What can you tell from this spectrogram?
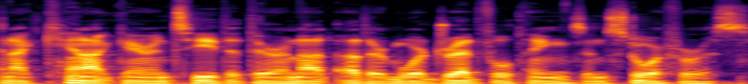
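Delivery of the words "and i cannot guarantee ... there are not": plain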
